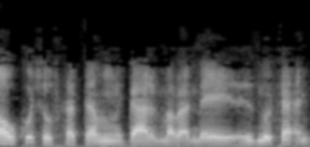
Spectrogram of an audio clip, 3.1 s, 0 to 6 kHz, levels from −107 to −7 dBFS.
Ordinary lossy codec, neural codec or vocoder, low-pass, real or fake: MP3, 24 kbps; codec, 16 kHz, 0.5 kbps, FunCodec, trained on LibriTTS, 25 frames a second; 5.4 kHz; fake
